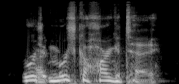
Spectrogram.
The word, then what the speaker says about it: Mariska Hargitay: Marissa Haggerty. – Mariska Hargitay.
